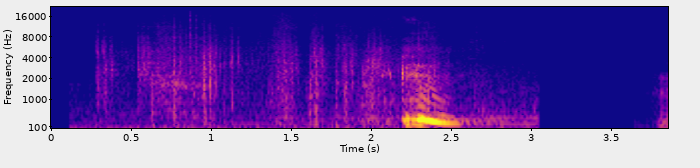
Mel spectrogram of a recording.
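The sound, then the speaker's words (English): Crackling crinkles of paper being crumpled in a steady run of irregular bursts for about three seconds, growing louder near the end before stopping abruptly. “Paper. Paper.”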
